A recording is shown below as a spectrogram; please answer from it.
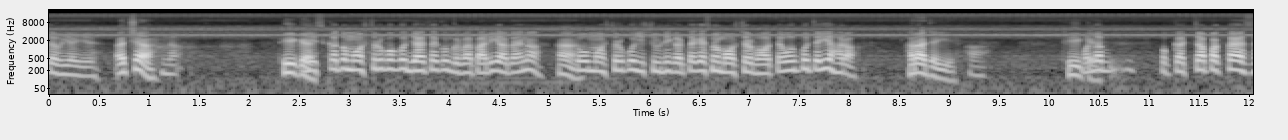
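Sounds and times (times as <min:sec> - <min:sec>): insects chirring: 0:00.0 - 0:12.0
man talking: 0:02.4 - 0:06.9, 0:10.2 - 0:12.0.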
